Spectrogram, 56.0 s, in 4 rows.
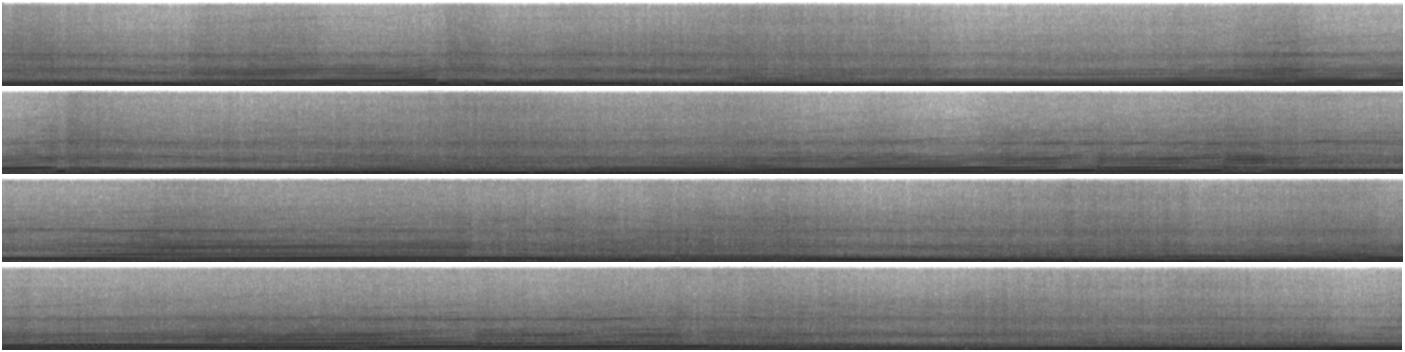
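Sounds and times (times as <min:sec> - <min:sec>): wind rush: 0:00.0 - 0:56.0
sport bike engine revving: 0:00.3 - 0:06.7, 0:18.1 - 0:50.0.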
